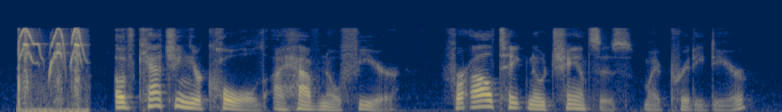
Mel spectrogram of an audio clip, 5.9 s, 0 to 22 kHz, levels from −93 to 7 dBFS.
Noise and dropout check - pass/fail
fail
